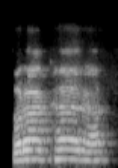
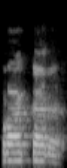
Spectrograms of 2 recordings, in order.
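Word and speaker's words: प्रखर: Prakhara, I'm not pra, it's not prakara, it's prakhara.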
